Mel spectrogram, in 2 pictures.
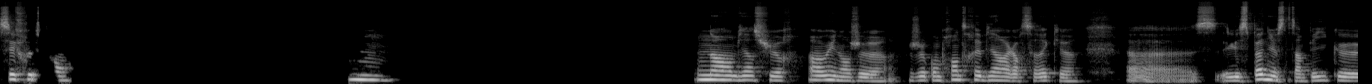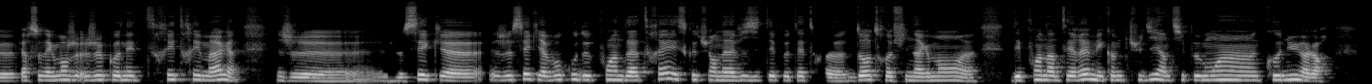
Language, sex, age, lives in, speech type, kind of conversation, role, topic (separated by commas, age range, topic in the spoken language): French, female, 25-29, France, conversation, podcast, host, As-tu une astuce pour visiter un lieu sans être entouré de touristes ?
